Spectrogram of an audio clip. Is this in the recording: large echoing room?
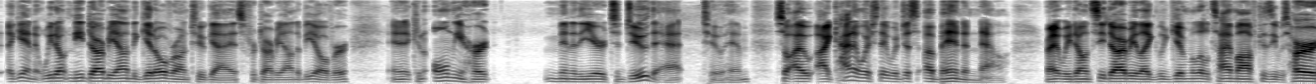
no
